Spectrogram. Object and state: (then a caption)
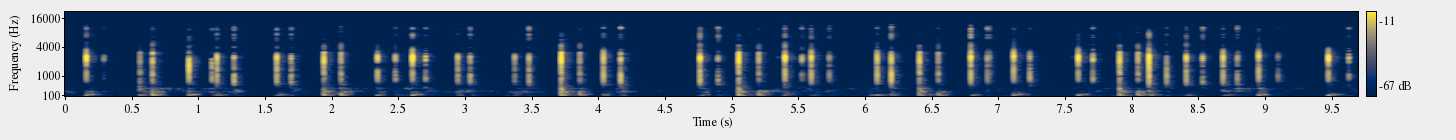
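Mechanical keyboard with plastic keycaps. Fingertips of both hands type continuously on a white mechanical keyboard with plastic keycaps, producing about 52 quick, crisp clacks with almost no ring. The bright, clicky keystrokes center around 2.5 kHz over faint low thumps. They come in uneven bursts at a low level, with a brief pause near the middle.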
